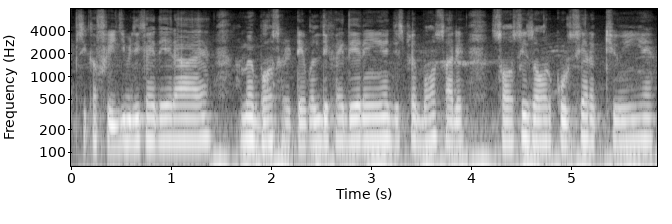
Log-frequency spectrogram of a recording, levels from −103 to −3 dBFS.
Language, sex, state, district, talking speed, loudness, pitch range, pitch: Hindi, male, Uttar Pradesh, Shamli, 245 wpm, -16 LUFS, 130-140 Hz, 135 Hz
